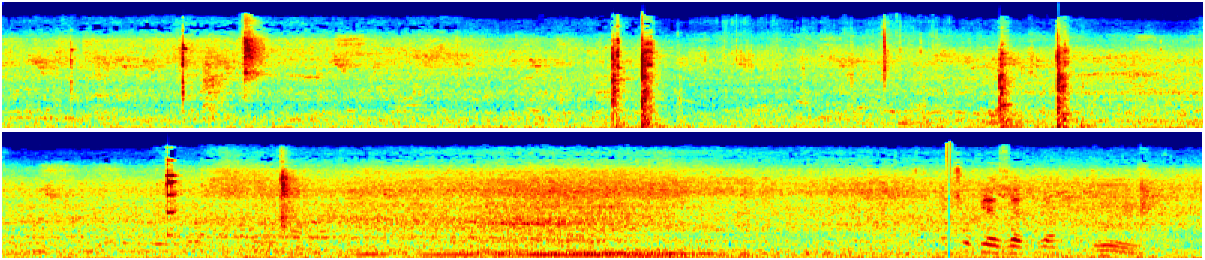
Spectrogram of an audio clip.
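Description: Steady street traffic rumble, swelling as a vehicle passes about ten to thirteen seconds in, with a few sharp glass clinks around four and seven seconds in.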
